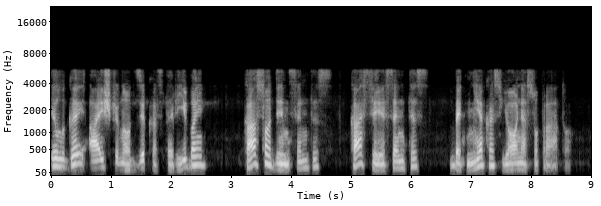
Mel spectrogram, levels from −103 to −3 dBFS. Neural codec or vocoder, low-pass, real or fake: codec, 16 kHz in and 24 kHz out, 1.1 kbps, FireRedTTS-2 codec; 5.4 kHz; fake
